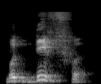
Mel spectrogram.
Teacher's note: When pa comes after visarga, it becomes if.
